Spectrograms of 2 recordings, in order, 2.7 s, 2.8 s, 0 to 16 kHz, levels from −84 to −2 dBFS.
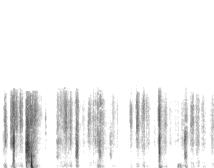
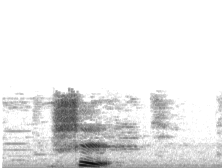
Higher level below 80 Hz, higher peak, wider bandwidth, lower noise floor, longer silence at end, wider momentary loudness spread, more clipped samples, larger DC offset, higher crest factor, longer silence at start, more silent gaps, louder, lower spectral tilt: about the same, -68 dBFS vs -64 dBFS; about the same, -4 dBFS vs -2 dBFS; about the same, 8 kHz vs 8 kHz; second, -49 dBFS vs -53 dBFS; second, 0.2 s vs 1.4 s; about the same, 19 LU vs 17 LU; neither; neither; first, 30 dB vs 18 dB; second, 0.05 s vs 0.65 s; neither; second, -30 LUFS vs -16 LUFS; about the same, -1.5 dB/octave vs -2.5 dB/octave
